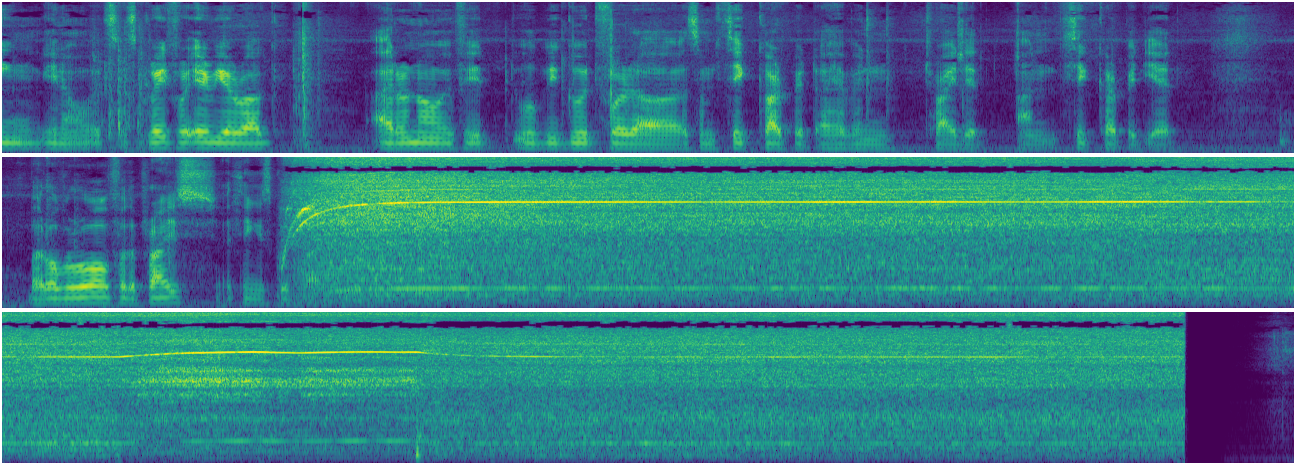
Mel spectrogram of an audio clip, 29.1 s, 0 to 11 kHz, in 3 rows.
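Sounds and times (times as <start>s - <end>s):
vacuum cleaner motor whine: 11.7s - 28.3s.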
